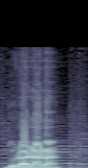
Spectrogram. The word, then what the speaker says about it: Durarara: Durarara, un anime basado en la novela ligera de Narita Ryogo.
